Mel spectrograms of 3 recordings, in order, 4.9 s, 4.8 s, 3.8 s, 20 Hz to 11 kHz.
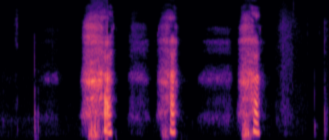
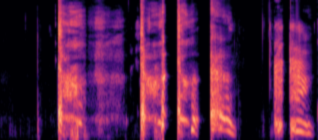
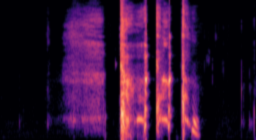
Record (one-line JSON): {"exhalation_length": "4.9 s", "exhalation_amplitude": 32767, "exhalation_signal_mean_std_ratio": 0.3, "three_cough_length": "4.8 s", "three_cough_amplitude": 32768, "three_cough_signal_mean_std_ratio": 0.48, "cough_length": "3.8 s", "cough_amplitude": 32768, "cough_signal_mean_std_ratio": 0.31, "survey_phase": "beta (2021-08-13 to 2022-03-07)", "age": "18-44", "gender": "Female", "wearing_mask": "No", "symptom_cough_any": true, "symptom_runny_or_blocked_nose": true, "symptom_shortness_of_breath": true, "symptom_sore_throat": true, "symptom_fatigue": true, "symptom_fever_high_temperature": true, "symptom_headache": true, "symptom_change_to_sense_of_smell_or_taste": true, "symptom_onset": "3 days", "smoker_status": "Ex-smoker", "respiratory_condition_asthma": false, "respiratory_condition_other": false, "recruitment_source": "Test and Trace", "submission_delay": "1 day", "covid_test_result": "Positive", "covid_test_method": "RT-qPCR"}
